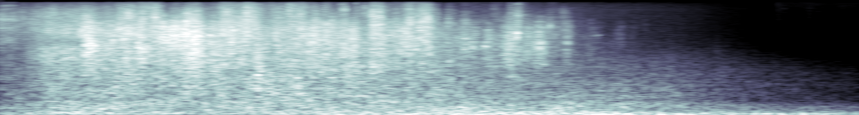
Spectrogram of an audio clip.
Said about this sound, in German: Über der Trotte ist ein furchtbares Gewitter aufgezogen. Es hat donnert, dass Balken zittert haben. Es hat geschüttet wie aus Kübel.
